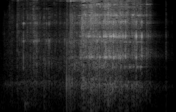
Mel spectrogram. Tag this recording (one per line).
coin
Coins
currency
dime
glass
money
penny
